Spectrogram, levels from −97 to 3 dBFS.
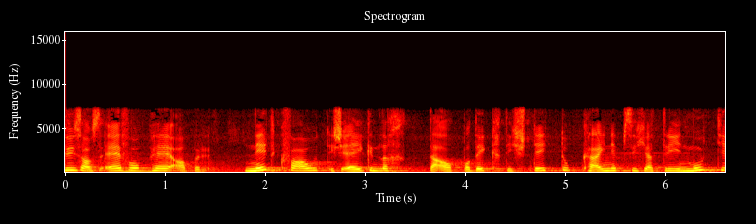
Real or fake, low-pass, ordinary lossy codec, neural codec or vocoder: real; 7.2 kHz; none; none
